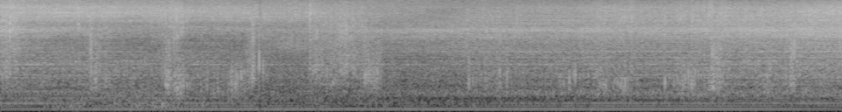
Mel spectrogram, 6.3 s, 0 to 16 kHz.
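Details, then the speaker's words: 1985 Honda Accord DX, carbureted, 226,638 miles, cold start at 5°F: low, steady idle hum just after starting, slightly rough but settled; engine healthy, gearbox very stiff. "I'm just gonna let it warm up a little bit. The gearbox is very stiff. But I mean, you can hear it sounds pretty good, really. Not bad."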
